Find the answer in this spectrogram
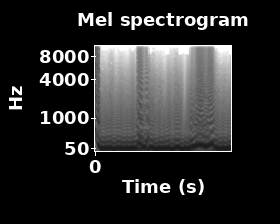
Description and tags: gabba long 003
gabba, kick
